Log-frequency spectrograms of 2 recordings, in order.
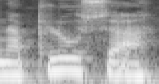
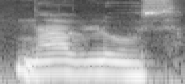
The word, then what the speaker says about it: Nablus: también la ciudad deem cómo se dice ha alunos que dicen naplusa naplusa nablus nablus tiene una historia muy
